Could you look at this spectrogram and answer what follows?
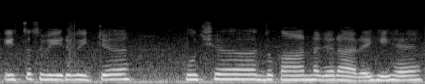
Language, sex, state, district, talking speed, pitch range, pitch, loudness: Punjabi, female, Punjab, Fazilka, 125 wpm, 205-225 Hz, 215 Hz, -10 LUFS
